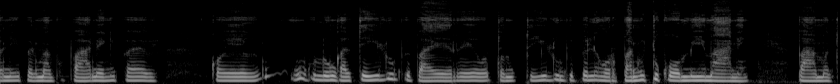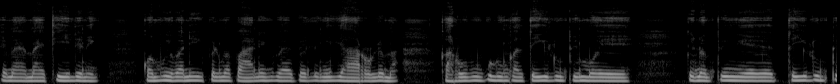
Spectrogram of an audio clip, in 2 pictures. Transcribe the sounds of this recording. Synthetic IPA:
anipelmampopane̞ŋipaeβe | koeɡuloŋɡalte̞ilumpepaeɾeotomtelumpepeleŋo̞ɾpanutukomemaneŋ | pamontemaemaetʰejleneŋ | komuŋeβanipelmapaneŋipaebeleŋejaɾolemakaɾoβuɡuluŋɡaltejlumpemoe | ɡ̥inampiŋetejilump

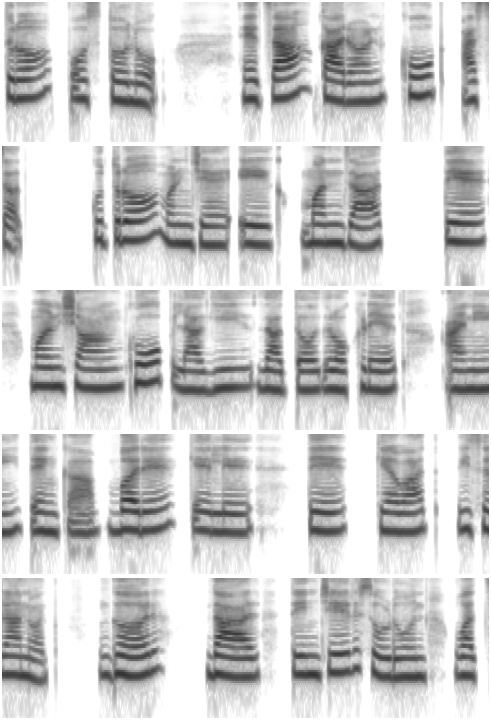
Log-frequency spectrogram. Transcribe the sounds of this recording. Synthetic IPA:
t̪ɾɔpɔst̪lɔ | ɦɛt͡sakaɾəɳkʰuːp | əsat̪ | kut̪ɾɔm̤əɳd͡ʑeek | mənd͡zat̪ː | e | məɳɕaŋkʰuːplaɡid͡zat̪ɔt̪ɾɔkʰɽet̪ | anit̪ɛ̃ŋkabəɾekele | t̪e | kɛʋat̪ | ʋisɾanɔt̪ | ɡʱəɾ | d̪ʱaɾ | t̪ɛ̃ɲt͡ɕeɾsoɽuːn | ʋa

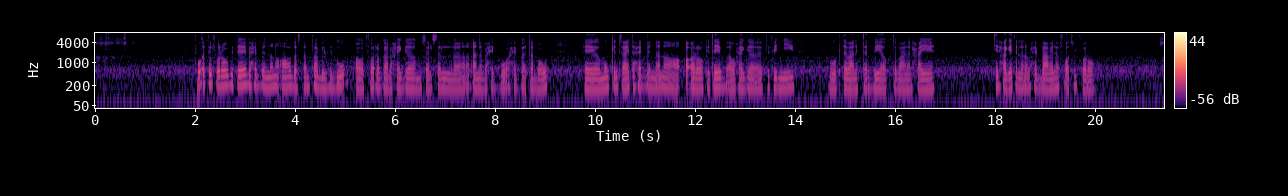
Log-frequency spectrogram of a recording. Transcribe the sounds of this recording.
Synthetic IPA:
fiwæ̰ʔt̪elfɑɾˤɑːɣbet̪æːʕibæħebːʔenːʔænæ̰ʔɑʕod̪ˤʔæst̪æmt̪eʕbelɦod̪uːʔʔæ̰wʔæt̪fɑrˤːɑɡʕalæħaːɡæmosælsælʔæ̰næbæħebːwʔæ̰ħebːʔæ̰t̪æbʕu | momkensaʕeːt̪ʔaħebːʔenːʔæ̰næʔɑ̰ʔɾˤɑket̪æːbʔæ̰wħaːɡæt̪æfed̪ni | wekt̪æːbʕanet̪ːɑɾˤbejæʔæweket̪æːbʕanelħajæː | kt̪iːɾħaɡæːt̪ʔelːiʔæ̰næbaħebːʔaʕmelhæfiwæ̰ʔt̪elfɑɾˤɑːɣ

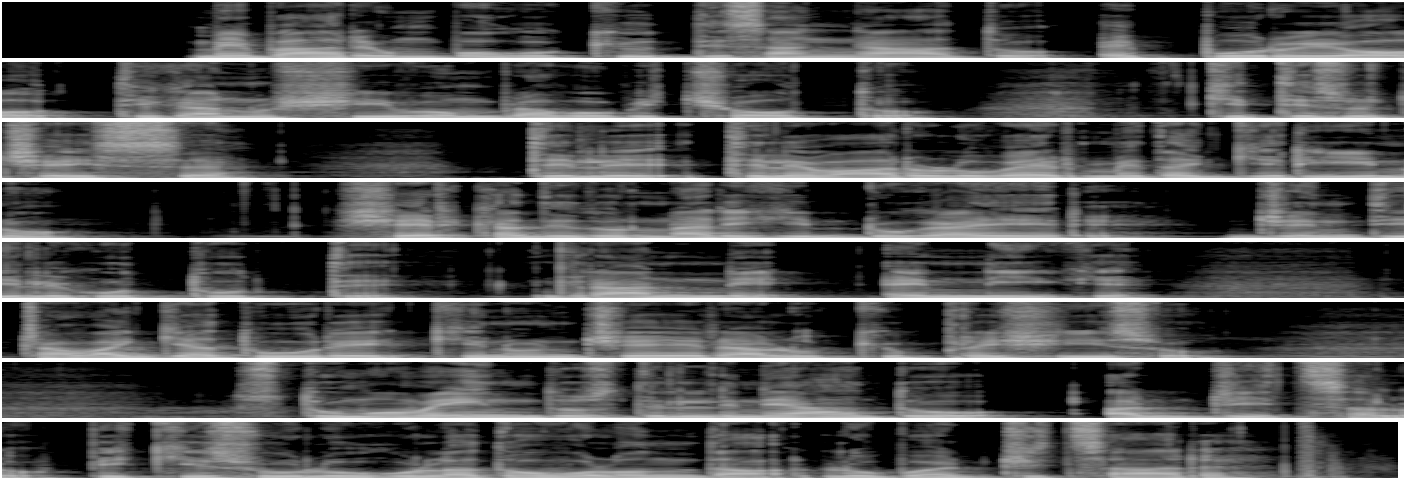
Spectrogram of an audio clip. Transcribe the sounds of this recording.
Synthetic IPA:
mɪpaːɾɪumpɔːkʊkjud̪ːisaŋːaːt̪ʊɛpːuːɾʊjɔt̪ːikanːuʃːiːvʊumbɾaːvʊpit͡ʃːɔt̪ʰːʊ̰ | k̟it̪ːis̬ut͡ʃːɛsːɪ | t̪t̪ɪlɪvaːɾʊlʊvɛɾmɪt̪aɟːeɾiːnʊ | t͡ʃɛrkad̪it̪ʊrnaːɾɪk̟iɖːʊkaɛːɾɪ̰d͡ʒɛnt̪iːlɪkʊt̪ːut̪ːɪ̰ | ɡɾanːɪ | ɛnːiːk̟ɪ | ʈɾavaɟːat̪uːɾɪk̟ɪnːʊnt͡ʃɛːɾalʊkjupːɾɪt͡ʃiːsʊ̰ | st̪umomɛnt̪ʊzd̪ɪlːineaːt̪̬ʊad͡ʒːit̪sːa̰lʊ̰pɪkːisuːlʊkʊlːat̪ɔːvɔlʊnt̪a̰lʊpɔad͡ʒːit̪sːaːɾɪ

